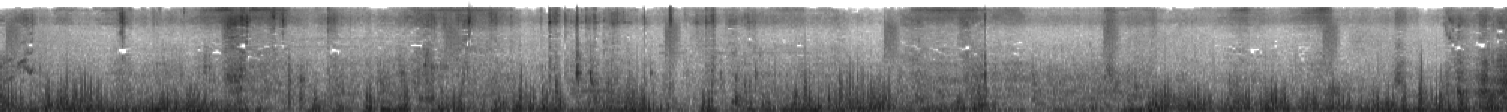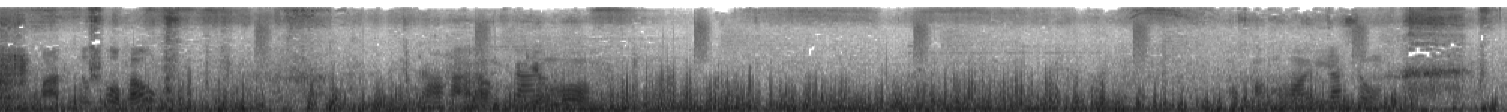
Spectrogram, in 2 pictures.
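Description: A fishing reel clicks and whirs as the line is wound in.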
